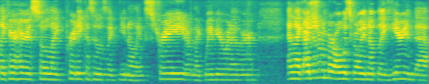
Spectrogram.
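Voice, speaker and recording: A woman in a Mexican accent speaks at a medium pitch with fairly even intonation, with audible room echo and noticeable background noise. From Mexico City. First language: Spanish. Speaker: podcast co-host. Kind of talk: casual chat.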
